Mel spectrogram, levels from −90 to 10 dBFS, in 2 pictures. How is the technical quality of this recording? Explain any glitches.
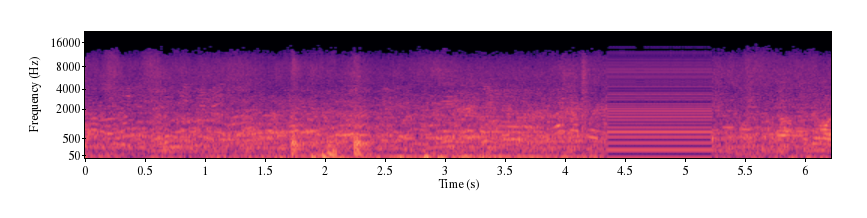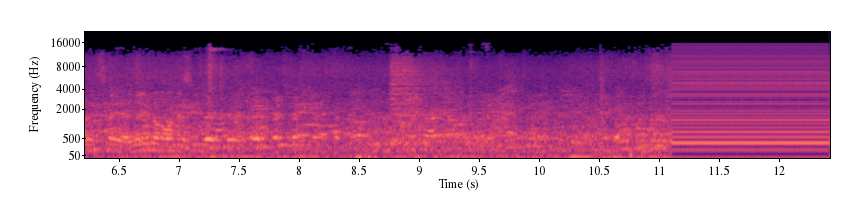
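The recording has two serious glitches. A system hang loop at 4.36–5.23 s and again from 11.12 s to the end replays a 5.33 ms slice, fitting a 256-sample buffer, as a steady 188 Hz buzz, losing about a second and a second and a half of audio.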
